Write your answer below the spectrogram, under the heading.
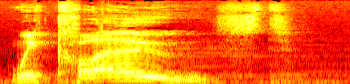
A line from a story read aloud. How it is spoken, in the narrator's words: called out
